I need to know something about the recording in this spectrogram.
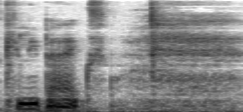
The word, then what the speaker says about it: Killybegs: Rhymes with Millie Fegs. Very good, it's Killybegs.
